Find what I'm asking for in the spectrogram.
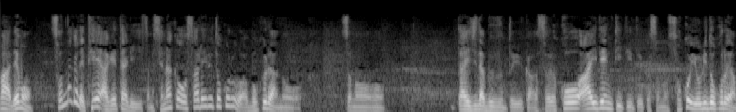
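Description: With a Kansai accent, a man talks at a very fast pace and a fairly high pitch, using very wide pitch swings and big swings in loudness. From Kansai, Japan. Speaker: podcast co-host. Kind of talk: casual comedic chat. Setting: live stream. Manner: animated, laughing often.

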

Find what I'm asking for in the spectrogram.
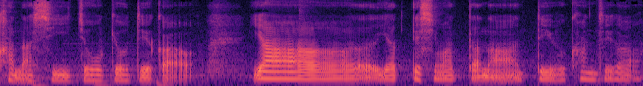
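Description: Noticeable noise fills the background. The speaker talks very slowly. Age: 30s. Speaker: podcaster, pharmacist by training. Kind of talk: casual self-introduction monologue.

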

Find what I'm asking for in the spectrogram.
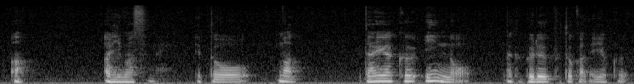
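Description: A man speaks at medium pitch with fairly even intonation. His tone is dark and mellow, somewhat breathy. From Japan, Fukushima. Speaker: software engineer. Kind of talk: casual interview. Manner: polite, hesitant with fillers.

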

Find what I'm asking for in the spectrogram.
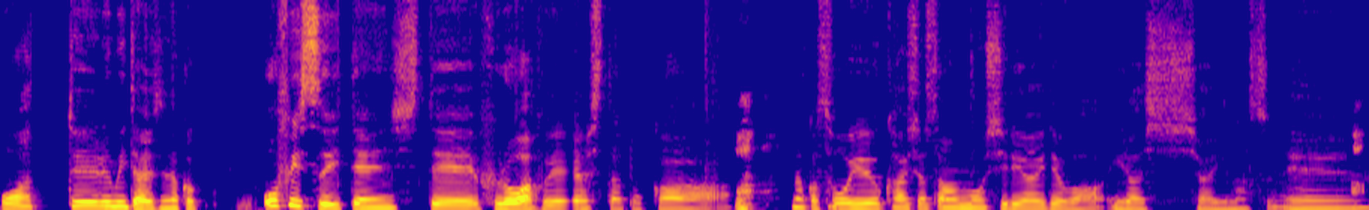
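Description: At a moderate pace, a woman with a medium-pitched, dark, mellow tone speaks with ordinary pitch variation and big swings in loudness on a very clean recording with a silent background. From western Japan, Kansai area, rural. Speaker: office worker on remote work. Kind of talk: casual chat.

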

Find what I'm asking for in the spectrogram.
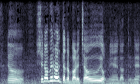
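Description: Against a quiet background, a man with a slight Kansai accent talks in an animated tone at a moderate pace with lively intonation. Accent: mild Kansai dialect. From Kansai, Kobe (Hyogo). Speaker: livestream host, schoolteacher. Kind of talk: casual live stream chat with listeners. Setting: in a car. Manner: animated, frequent laughter.

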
